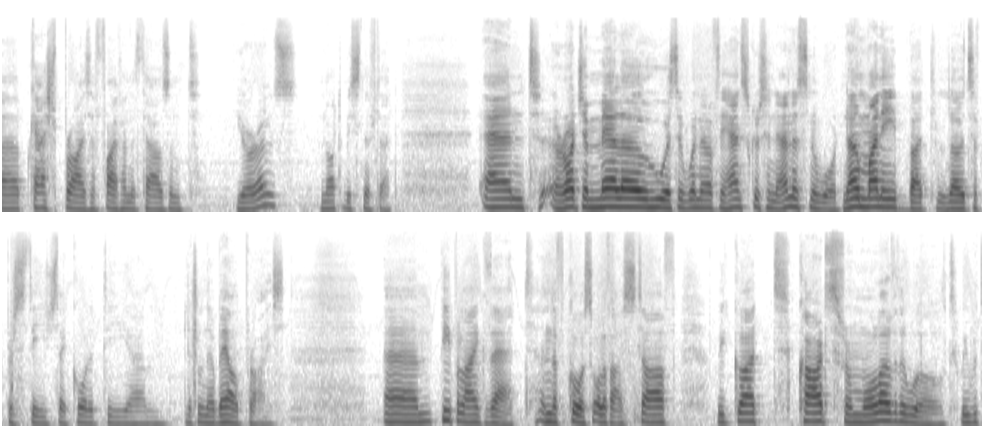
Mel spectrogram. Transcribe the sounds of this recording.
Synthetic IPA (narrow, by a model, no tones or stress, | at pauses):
kʰæʃpʰɹ̥aɪzʌv̥faɪv̥hʌ̃ndɹəd̪̚θaʊzə̃nd | jʊɹoʊz̥ | nətʰːəbisnɪftət | ɨ̃nɹɑd͡ʒə˞mɛloʊhuɪzɨwɪ̃nə˞ʌvðɨɦæ̃nskɹ̥ɨsɨ̃nænəsə̃nəwɔɹdⁿnoʊmʌnibʌtloʊdzʌv̥pʰɹ̥ɨstiʒðeɪkʰɔlˠɨt̪̚ðɨlɪɾl̩ˠnoʊbɛlˠpʰɹ̥a̰ɪz̥ | pipl̩laɪk̚ðætə̃nʌv̥kʰɔɹsɔlˠʌvaʊə˞stɑf | wiɡɑt̚kʰɑɹdsfɹʌ̃mɔlˠoʊvə˞ðəwɜ˞lˠdwiwəd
